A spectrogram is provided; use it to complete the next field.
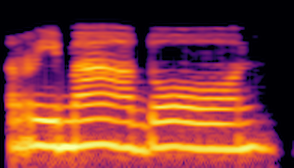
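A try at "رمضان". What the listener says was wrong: Ramadan. Namanya nggak panjang bukan Ramadan, tapi Ramadan.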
